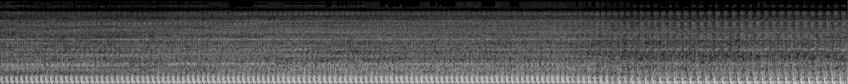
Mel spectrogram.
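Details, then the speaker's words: Yamaha 225DX Tri-Moto three-wheeler, before an oil change: even thumping single-cylinder idle, revs rise and settle cleanly through the range. Normal idle. "Listen to that thumping idle. That is beautiful. Goes through the rev range fine. Sounds good to me."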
